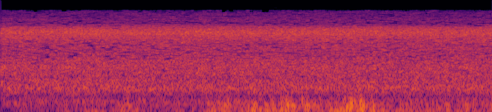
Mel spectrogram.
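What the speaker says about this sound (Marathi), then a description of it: "आवाज बघा पाण्याचा" Water rushes and roars in a steady, unbroken flow, close by and loud, like a strong stream pouring over a spillway, from the overflowing Yeliv lake near Satara.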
